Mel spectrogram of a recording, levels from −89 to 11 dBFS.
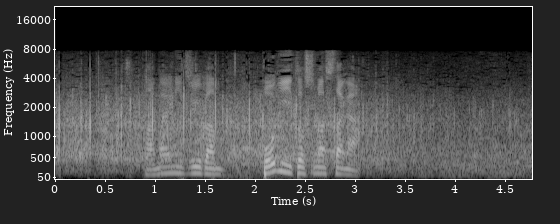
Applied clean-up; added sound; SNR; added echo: none; none; none; none.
